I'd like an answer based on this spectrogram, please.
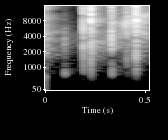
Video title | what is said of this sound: Easy daytime makeup tutorial | when you shake it it sounds like a great nice spray paint can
